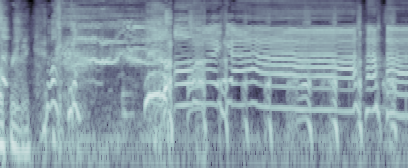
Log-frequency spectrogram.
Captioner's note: laugh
